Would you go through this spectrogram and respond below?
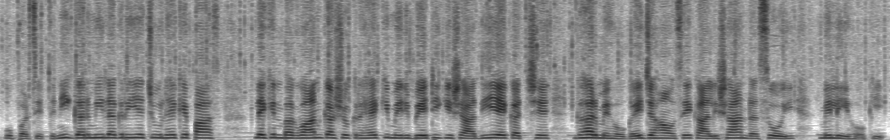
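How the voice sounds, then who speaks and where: A woman's voice: mid-range voice, fairly even intonation, moderate pace, darkish tone, close to an everyday voice. A woman voicing a humble middle-aged village mother, weary yet thankful, in a cartoon family story.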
